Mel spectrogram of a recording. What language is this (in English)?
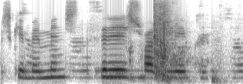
Icelandic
